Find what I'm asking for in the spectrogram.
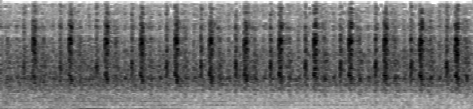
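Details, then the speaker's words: Toyota Vios petrol engine after overhaul and oil sludge cleaning, customer complains of very loud engine; fast sharp metallic tappet ticking at idle from incorrect valve clearances. "yan nga pala ang concern ng ating customer ngayon sobrang ingay ng kanyang makina ah malaga ti pagkatapos daw nilang ah Linisin yung ah oil sludge nito"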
